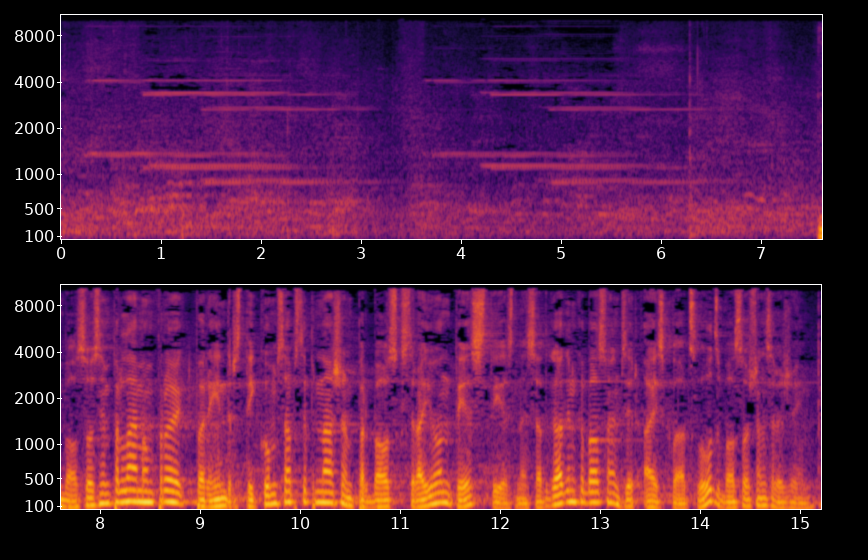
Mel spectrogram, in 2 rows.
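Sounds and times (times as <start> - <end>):
murmur of a large hall with faint voices: 0.0 - 15.2
parliament voting bell ringing: 0.2 - 6.7
speech: 7.6 - 15.2.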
